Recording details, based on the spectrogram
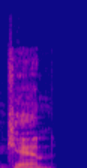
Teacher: the can is stressed so we don't say kun we say can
